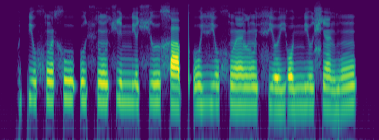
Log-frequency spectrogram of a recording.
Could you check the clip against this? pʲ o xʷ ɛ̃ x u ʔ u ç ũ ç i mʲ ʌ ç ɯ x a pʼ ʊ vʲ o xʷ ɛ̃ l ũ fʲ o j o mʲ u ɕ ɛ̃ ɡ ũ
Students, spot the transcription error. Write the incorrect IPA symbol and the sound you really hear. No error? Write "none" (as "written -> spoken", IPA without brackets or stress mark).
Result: ʊ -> u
